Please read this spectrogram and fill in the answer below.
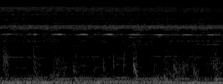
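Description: Faint background of low, steady tones that shift in pitch now and then, with a thin high whine held throughout; no distinct event.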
